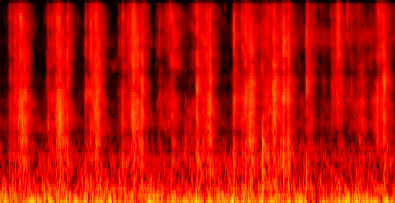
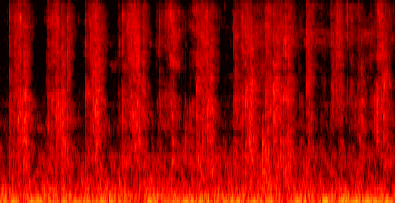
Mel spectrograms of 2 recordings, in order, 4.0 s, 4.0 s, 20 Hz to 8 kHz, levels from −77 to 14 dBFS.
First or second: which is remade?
first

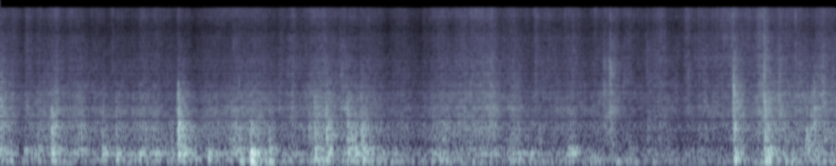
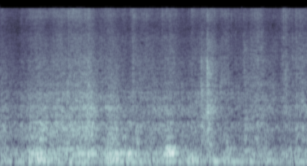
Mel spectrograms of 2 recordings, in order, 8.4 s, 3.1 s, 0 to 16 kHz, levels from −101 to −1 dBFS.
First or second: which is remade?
first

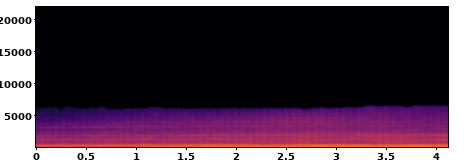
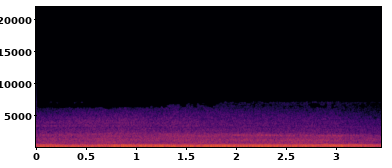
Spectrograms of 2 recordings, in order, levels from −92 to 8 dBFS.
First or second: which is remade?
first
